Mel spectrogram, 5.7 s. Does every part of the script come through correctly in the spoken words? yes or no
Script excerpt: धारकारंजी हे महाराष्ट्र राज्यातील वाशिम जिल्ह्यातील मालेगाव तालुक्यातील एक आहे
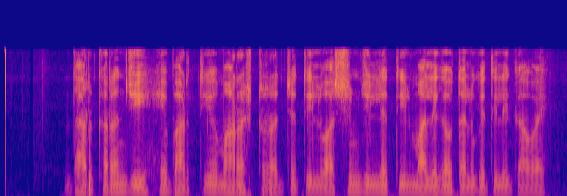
no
